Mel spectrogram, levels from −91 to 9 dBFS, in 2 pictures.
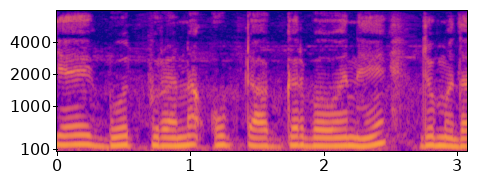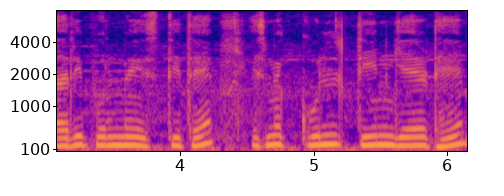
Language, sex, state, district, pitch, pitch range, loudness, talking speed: Hindi, male, Uttar Pradesh, Jalaun, 180 Hz, 170-185 Hz, -19 LUFS, 155 wpm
